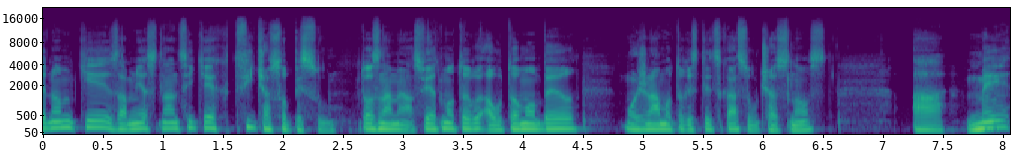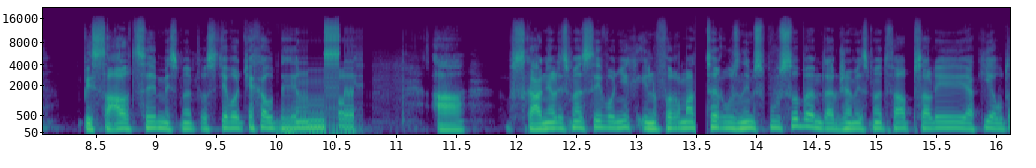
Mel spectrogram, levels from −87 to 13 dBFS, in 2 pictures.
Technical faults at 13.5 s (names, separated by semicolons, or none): Bluetooth stall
